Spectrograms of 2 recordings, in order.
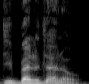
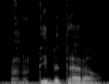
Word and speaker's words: DiBitetto: Like Japetto with a D.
